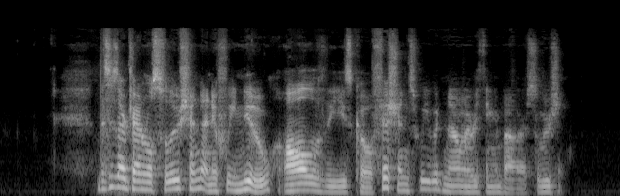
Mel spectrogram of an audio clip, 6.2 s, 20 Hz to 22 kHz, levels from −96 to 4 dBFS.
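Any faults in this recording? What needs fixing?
Repeated stalls (stutter), 4.03 to 5.18 s: the jitter buffer ran empty six times, longest 34 ms, and the last sound was held over, so the audio drags rather than dropping out as with packet loss. A deeper or better-adapting jitter buffer on the receiving end would absorb the late packets and prevent it.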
